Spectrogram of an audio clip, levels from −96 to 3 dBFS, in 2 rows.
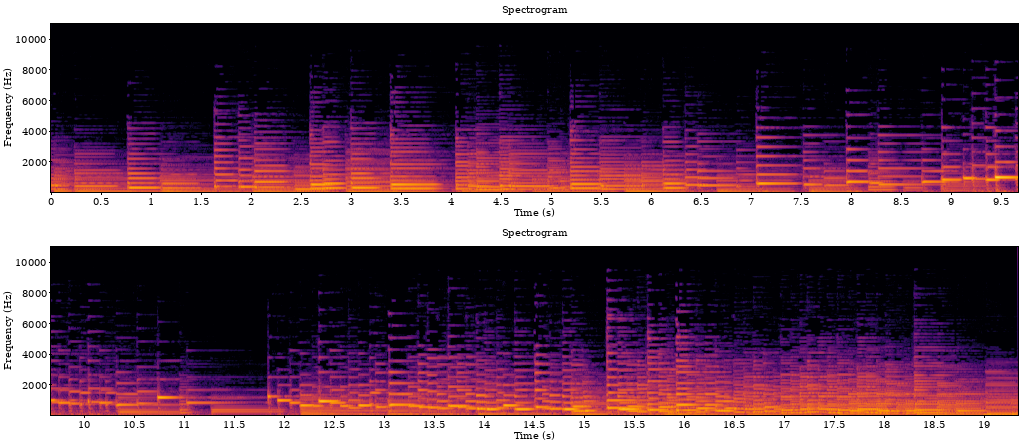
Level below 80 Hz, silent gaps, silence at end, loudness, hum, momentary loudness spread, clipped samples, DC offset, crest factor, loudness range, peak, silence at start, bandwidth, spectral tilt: -38 dBFS; none; 0 s; -24 LUFS; none; 9 LU; under 0.1%; under 0.1%; 18 dB; 5 LU; -4 dBFS; 0 s; 7.2 kHz; -8.5 dB/octave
